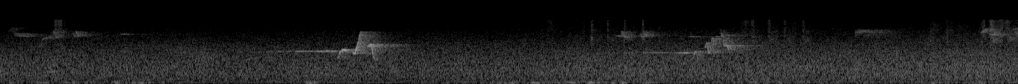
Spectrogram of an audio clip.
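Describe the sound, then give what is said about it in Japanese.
A woodpecker drums on a tree in two short, rapid bursts a few seconds apart, over a steady outdoor hiss with faint bird chirps, heard on a walk from Taisho Pond toward Kappa Bridge in Japan. “いたいたキツツキキツツキこの木のね上からセンチぐらいのにこれがのうんもう少しでまた叩くよきっと”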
